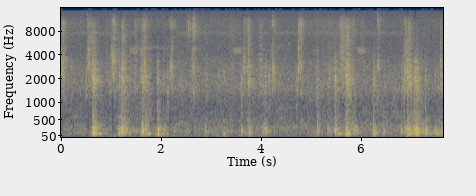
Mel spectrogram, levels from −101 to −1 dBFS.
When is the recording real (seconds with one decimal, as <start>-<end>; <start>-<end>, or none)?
0.0-1.5; 2.3-7.6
